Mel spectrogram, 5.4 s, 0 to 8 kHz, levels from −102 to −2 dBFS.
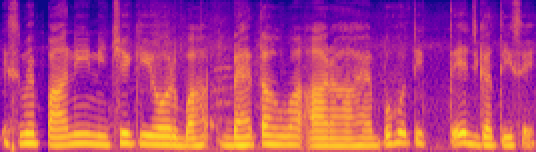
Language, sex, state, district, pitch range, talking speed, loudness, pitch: Hindi, male, Chandigarh, Chandigarh, 150-180 Hz, 180 wpm, -15 LUFS, 160 Hz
